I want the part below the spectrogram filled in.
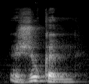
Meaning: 1. to search 2. to look for, to seek
- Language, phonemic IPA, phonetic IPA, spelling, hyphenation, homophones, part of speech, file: Dutch, /ˈzu.kə(n)/, [ˈzuː.kə(n)], zoeken, zoe‧ken, Zoeke, verb, Nl-zoeken.ogg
